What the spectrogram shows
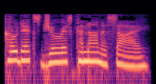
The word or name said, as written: Codex Juris Canonici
